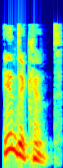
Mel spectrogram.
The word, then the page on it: indicant: British English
